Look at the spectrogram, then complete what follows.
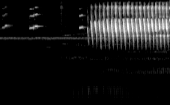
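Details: Canary therapy sound for training canaries: quiet scattered chirps and a steady high tone, then a loud, fast, rattling trill of evenly repeated notes begins halfway through.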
